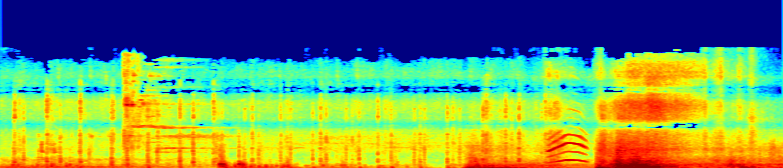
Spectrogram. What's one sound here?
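Heavy bird feet run and thud over the ground.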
